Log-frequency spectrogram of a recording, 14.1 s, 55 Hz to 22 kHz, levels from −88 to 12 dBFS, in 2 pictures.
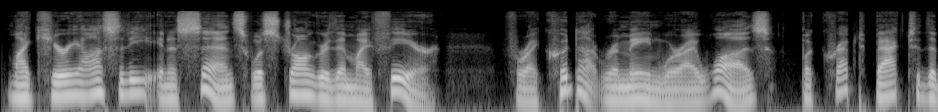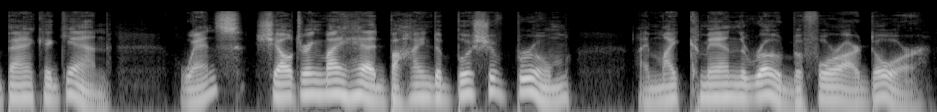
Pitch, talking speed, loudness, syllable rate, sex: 115 Hz, 180 wpm, -17 LUFS, 4.6 syllables/s, male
